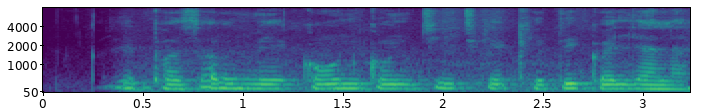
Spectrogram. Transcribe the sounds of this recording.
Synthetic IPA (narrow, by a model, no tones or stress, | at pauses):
kɾipʰəsəlmẽkɔːnkɔːnt͡ʃiːd͡ʒkekʰeːt̪ikəljaːla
